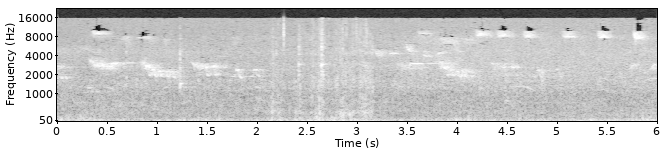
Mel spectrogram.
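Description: Birds chirping in the park trees: short notes repeating in the first half, then a quick series of very high, thin notes in the second half, over a steady low rumble.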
